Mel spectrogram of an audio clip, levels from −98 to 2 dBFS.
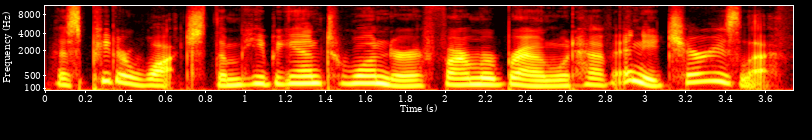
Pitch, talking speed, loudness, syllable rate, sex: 220 Hz, 255 wpm, -15 LUFS, 6.3 syllables/s, female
